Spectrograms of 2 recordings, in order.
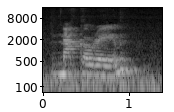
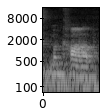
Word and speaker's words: macabre: man named camille sasson it kind of looks like it says macarem the way it's spelled but it's actually pronounced macabre because it's from france right now this piece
